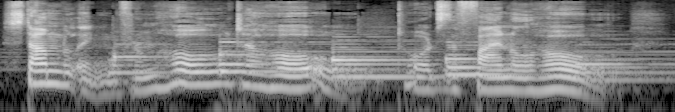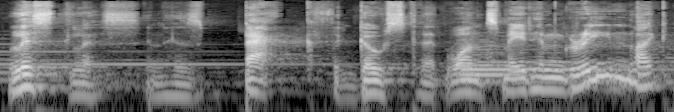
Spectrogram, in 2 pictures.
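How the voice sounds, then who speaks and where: A male actor as a world-weary, disgusted thinker in an audio drama monologue. He is very slow and halting, breaking his declamation into fragments. Music plays clearly beneath his low voice. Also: sing-song, heavily acted. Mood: loud, declamatory. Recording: music under the voice.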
